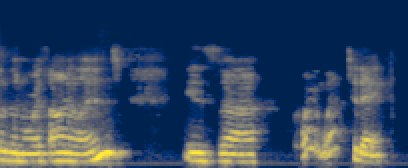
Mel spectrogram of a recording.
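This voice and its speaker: Somewhat breathy, this woman's voice sits at medium pitch with a dark, mellow tone. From United States. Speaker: business coach. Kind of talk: webinar presentation. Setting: video call.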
